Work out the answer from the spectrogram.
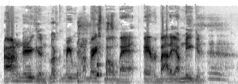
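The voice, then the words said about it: Imitates a TV villain's voice. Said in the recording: “What was that impression?”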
